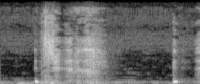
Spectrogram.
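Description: A person's short, breathy sob of about half a second, starting with a brief catch of the voice, followed by a short sharp click near the end.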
